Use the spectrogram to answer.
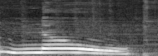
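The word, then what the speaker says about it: know: a letra k mas a letra k não é pronunciada aqui isso e com todas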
